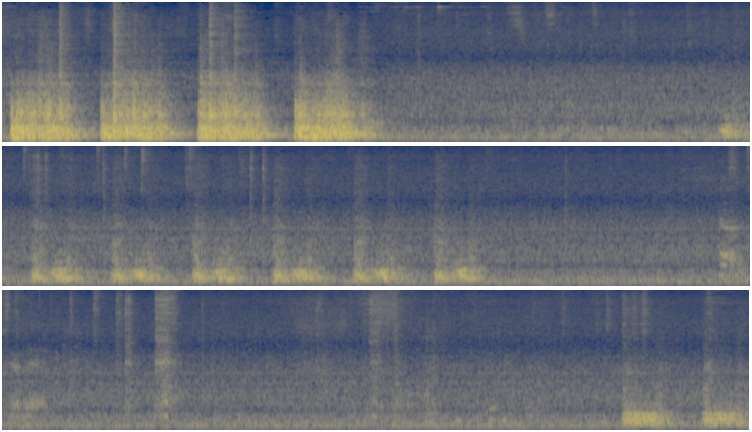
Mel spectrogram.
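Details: Pansystolic heart murmur on auscultation: a murmur heard throughout systole, described as a regurgitant murmur of lower velocity and lower frequency.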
